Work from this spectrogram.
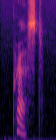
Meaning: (verb) simple past and past participle of press; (adjective) 1. Under strain or deprivation 2. Upset, bothered 3. Recruited by a press gang
- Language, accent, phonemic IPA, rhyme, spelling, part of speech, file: English, US, /pɹɛst/, -ɛst, pressed, verb / adjective, En-us-pressed.ogg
